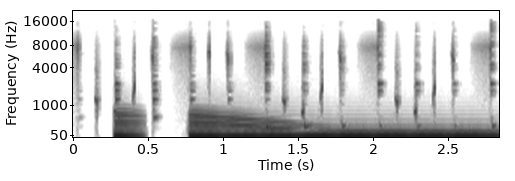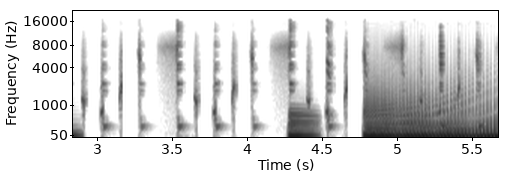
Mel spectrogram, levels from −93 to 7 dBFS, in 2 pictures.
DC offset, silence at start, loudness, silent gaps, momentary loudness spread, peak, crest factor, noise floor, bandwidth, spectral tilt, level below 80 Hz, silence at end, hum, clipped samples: under 0.1%; 0 s; -20 LUFS; none; 14 LU; -2 dBFS; 14 dB; -36 dBFS; 15.5 kHz; -5 dB/octave; -16 dBFS; 0 s; none; under 0.1%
